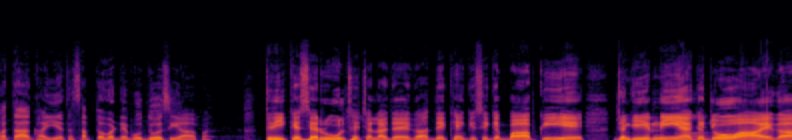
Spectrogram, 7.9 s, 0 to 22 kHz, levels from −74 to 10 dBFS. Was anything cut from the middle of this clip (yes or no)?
yes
